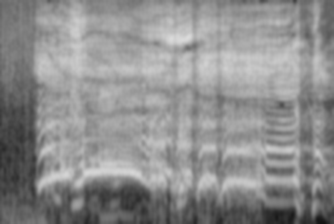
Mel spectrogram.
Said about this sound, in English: That scream froze everything. She froze, I froze, and Donut froze.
